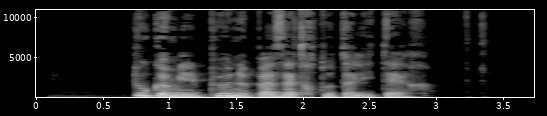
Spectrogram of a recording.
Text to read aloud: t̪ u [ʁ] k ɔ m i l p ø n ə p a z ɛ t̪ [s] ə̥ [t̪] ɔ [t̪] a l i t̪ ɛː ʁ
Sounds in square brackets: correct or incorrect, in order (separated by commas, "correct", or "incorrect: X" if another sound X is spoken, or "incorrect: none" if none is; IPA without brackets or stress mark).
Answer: incorrect: none, incorrect: χ, correct, correct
